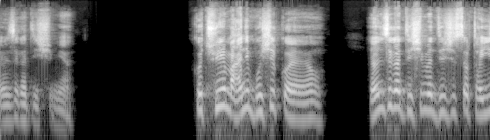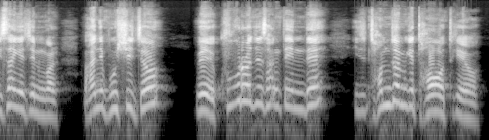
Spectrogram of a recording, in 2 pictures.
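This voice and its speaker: A woman preaching a healing sermon to a congregation, repeating key phrases and asking questions she answers herself. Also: a little high. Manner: asks the congregation rhetorical questions and answers them. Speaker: healing ministry lecturer.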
